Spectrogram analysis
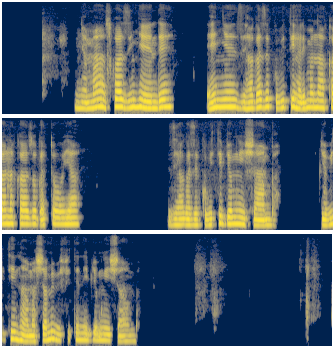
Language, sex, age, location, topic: Kinyarwanda, female, 50+, Musanze, agriculture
